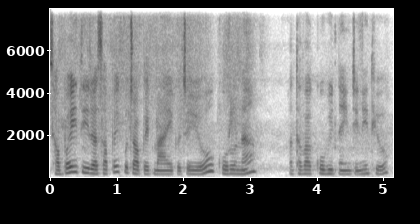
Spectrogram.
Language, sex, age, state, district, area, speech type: Nepali, female, 18-30, West Bengal, Darjeeling, rural, spontaneous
